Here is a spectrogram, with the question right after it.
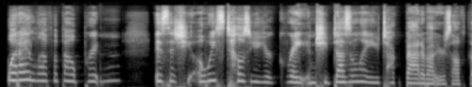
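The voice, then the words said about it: Imitates mother's voice. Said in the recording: “That's my mom voice.”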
